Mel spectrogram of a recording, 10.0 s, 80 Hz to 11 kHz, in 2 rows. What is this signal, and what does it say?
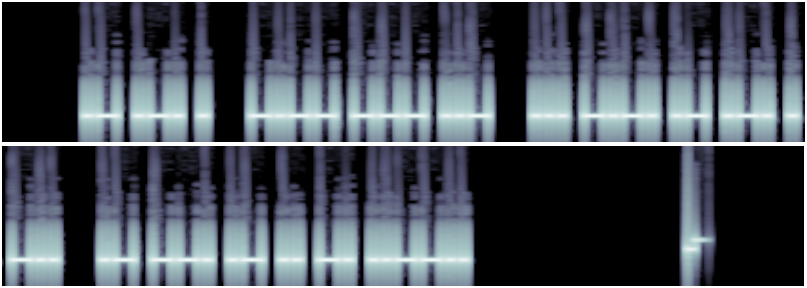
Morse code, heard as a keyed tone, about 30 wpm, 700 Hz. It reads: ARE YOU SCARED AGAIN?
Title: Sentences from Top 700 Words 30wpm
